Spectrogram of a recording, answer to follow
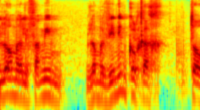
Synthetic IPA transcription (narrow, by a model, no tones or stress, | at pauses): loomeʁlifamim | lo̞mevinimko̞lkaχt̪o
